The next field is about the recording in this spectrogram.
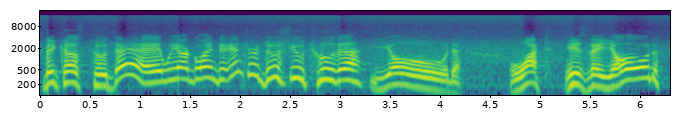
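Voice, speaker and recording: A performer voicing an excitable, easily flustered rabbit reporter puppet in a children's show, with a theatrical delivery and a put-on French accent. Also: medium pitch, takes it slowly, rough recording. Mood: excited. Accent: fake French. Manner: theatrical, exclamatory.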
